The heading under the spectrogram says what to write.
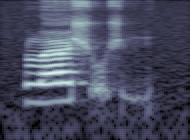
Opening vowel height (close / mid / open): open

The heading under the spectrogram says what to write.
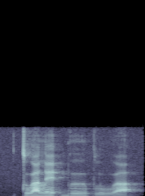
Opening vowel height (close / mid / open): close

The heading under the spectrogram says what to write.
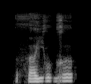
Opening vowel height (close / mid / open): mid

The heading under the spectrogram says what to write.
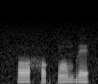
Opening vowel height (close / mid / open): mid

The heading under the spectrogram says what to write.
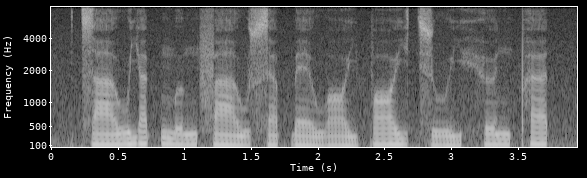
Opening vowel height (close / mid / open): open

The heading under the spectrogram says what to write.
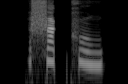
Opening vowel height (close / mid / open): open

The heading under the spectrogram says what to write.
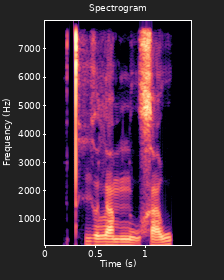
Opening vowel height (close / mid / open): close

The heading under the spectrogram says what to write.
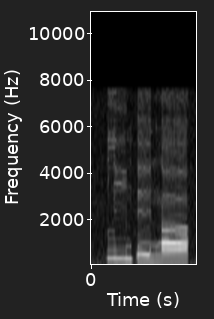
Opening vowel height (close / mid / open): close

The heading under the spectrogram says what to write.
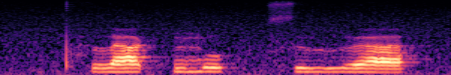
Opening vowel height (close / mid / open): open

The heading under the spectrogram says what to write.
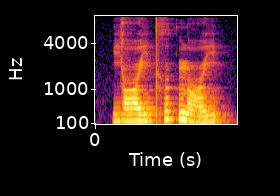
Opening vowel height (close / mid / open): mid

